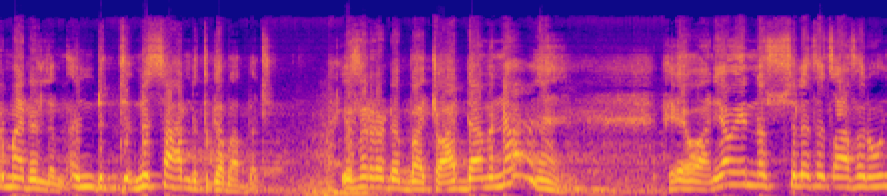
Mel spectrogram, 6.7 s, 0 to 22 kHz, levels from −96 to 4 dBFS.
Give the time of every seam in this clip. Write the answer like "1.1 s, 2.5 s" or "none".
2.4 s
